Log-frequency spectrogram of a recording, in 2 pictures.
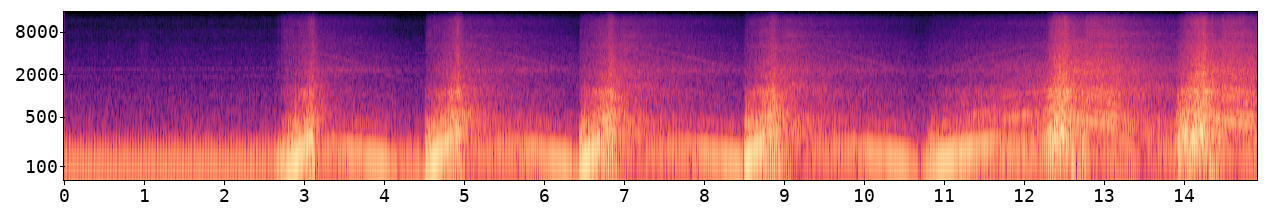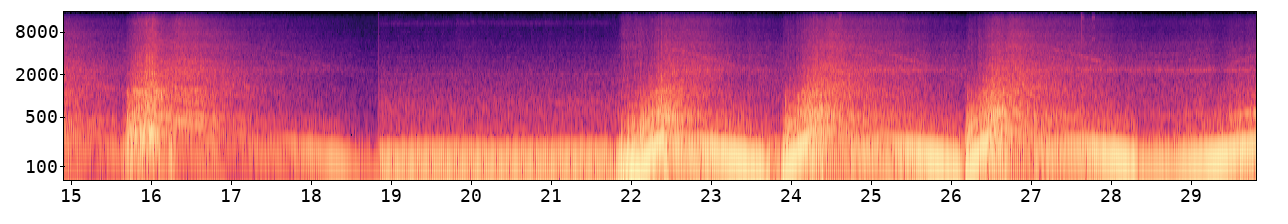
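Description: BMW E92 M3's 4.0-litre V8 through a Gruppe M titanium exhaust, idling and then blipped in quick free revs about every two seconds, each a sharp rise in pitch that falls back to idle. Around two-thirds of the way through the idle becomes steadier and louder, and another run of blips follows.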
